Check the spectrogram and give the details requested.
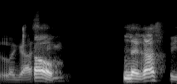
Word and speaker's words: Legazpy: say your last name correctly how do you pronounce it is it legacy yeah okay cool so um so caesar um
